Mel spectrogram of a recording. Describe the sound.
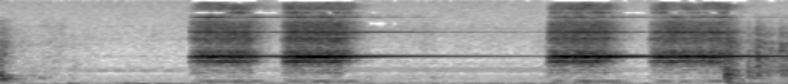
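A telephone rings in a home with two bright double rings of a trilling bell, each pair of short bursts separated by a pause of quiet.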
